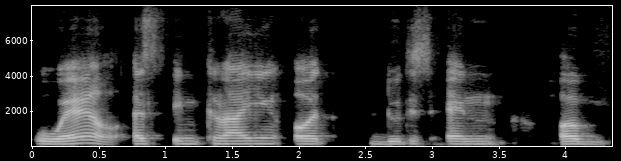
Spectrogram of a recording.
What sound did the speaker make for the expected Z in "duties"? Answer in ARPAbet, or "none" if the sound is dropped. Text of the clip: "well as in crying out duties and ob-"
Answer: S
